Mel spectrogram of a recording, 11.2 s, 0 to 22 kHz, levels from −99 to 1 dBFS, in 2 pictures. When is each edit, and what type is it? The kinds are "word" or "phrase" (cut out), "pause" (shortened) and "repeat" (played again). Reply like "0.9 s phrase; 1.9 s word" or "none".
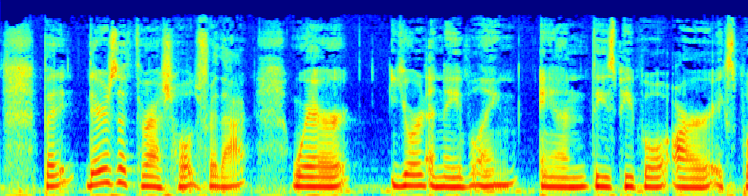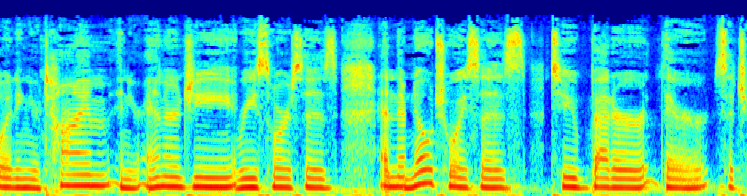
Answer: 3.2 s word; 7.4 s phrase; 8.6 s word; 9.7 s pause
